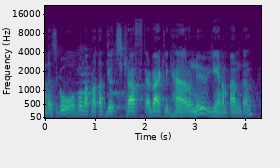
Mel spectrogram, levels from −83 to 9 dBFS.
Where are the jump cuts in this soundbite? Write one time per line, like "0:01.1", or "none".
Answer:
0:01.2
